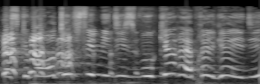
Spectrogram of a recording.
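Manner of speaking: loud, high, giggling retelling; laughing as she tells her co-host about Booker, giggling loud; laughing through words. Real, not acted. Laughing while retelling the film.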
